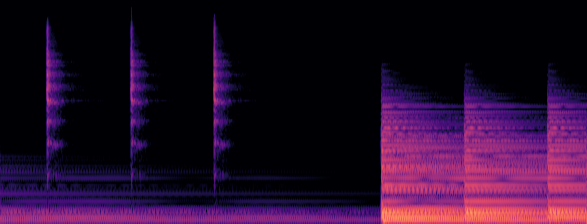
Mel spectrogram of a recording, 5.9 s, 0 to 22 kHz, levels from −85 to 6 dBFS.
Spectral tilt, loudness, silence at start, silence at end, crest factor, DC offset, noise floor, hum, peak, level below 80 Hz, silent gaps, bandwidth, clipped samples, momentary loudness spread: -7 dB/octave; -22 LUFS; 0 s; 0 s; 18 dB; under 0.1%; -54 dBFS; none; -6 dBFS; -42 dBFS; none; 14 kHz; under 0.1%; 24 LU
